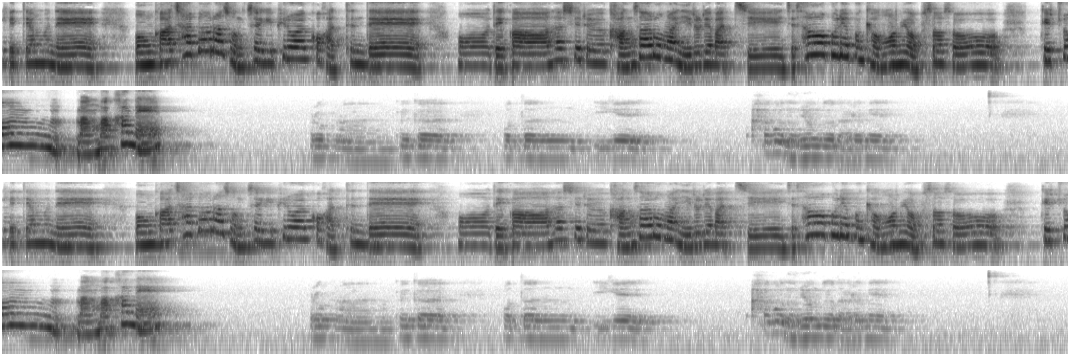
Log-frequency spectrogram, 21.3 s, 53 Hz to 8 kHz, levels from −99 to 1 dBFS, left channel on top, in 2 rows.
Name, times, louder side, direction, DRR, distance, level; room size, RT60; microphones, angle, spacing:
voice 1, 0.0-12.3, left 6 dB, 75° left, 0.5 m, -21 dB
voice 2, 1.7-2.3 5.0-5.5 10.9-11.6 13.7-15.2 15.7-17.1 18.1-19.6 20.7-20.9, left 2 dB, 40° right, 2.2 m, -47 dB
20.5 x 10.5 x 3.5 m
head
